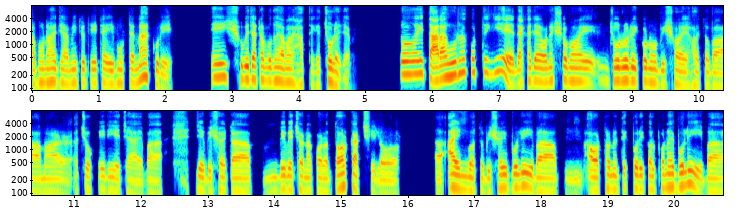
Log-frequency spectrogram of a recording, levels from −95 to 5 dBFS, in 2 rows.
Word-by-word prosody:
আ - - +1
মনে 140 0 -1
হয় 145 - 0
যে, - - -1
আমি 135 - -3
যদি 135 0 -4
এটা 140 - -6
এই 125 - 0
মুহূর্তে 135 +1 -4
না 190 - +6
করি, 110 -7 -2 0.7
এই 185 - +4 0.2
সুবিধাটা 165 -1 +2
বোধহয় 150 0 +1
আমার 140 -1 0
হাত 130 - -5
থেকে 120 -1 -8
চলে 140 -4 +3
যাবে। - - -13 0.7
তো 210 - +6 0.2
এই 220 - +2
তাড়াহুড়া 180 +9 +7
করতে 235 0 -3
গিয়ে 245 0 +2 0.2
দেখা 130 +3 +1
যায় 150 -1 +4
অনেক 150 +2 -3
সময় 150 -2 +2 0.4
জরুরি 150 0 +4
কোনো 145 -2 +2 0.2
বিষয় 125 -1 -1
হয়তোবা 115 -1 -3 0.2
আমার 105 0 -3 0.3
আ - - -11
চোখ 120 -3 -4 0.2
এড়িয়ে 115 -2 -4
যায়। 95 -2 -5
বা 100 - -3 0.6
যে 125 - 0
বিষয়টা 110 -1 -2 0.4
উম 110 +2 -12
বিবেচনা 125 -2 -1
করার 110 -2 -1
দরকার 145 +2 +3
ছিল, 105 -3 -8 0.9
আ - - -1 0.2
আইনগত 125 -4 +2 0.2
বিষয়ই 135 +4 0
বলি, 145 +2 +2
বা 115 -1 +3 0.4
উম 100 0 -11 0.3
অর্থনৈতিক 130 0 -4
পরিকল্পনাই 130 +2 0
বলি। 155 +1 +3 0.2
বা 110 -1 +1
135 Hz, 160 wpm, -23 LUFS, 115-150 Hz, 0.9 s, তাড়াহুড়া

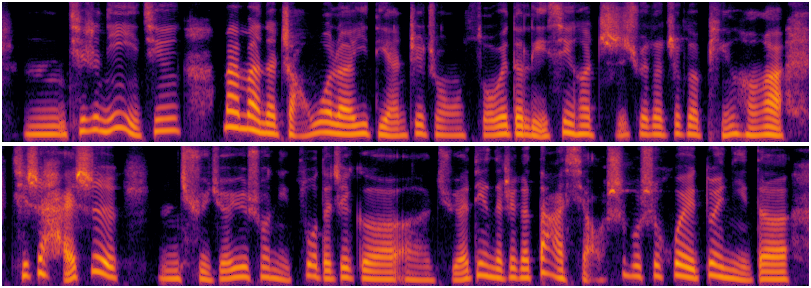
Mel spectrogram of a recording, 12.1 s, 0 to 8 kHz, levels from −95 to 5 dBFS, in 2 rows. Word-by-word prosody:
嗯， 175 0 -2
其 245 - -2
实 265 +2 -1
你 265 +6 0
已 195 - +1
经 250 - -3 0.3
慢 330 0 +5
慢 270 -6 +6
地 195 - +5
掌 155 -2 -3
握 215 0 +3
了 180 -3 +5
一 195 - +1
点 155 -4 -2
这 190 +5 -3
种， 155 -3 -7
所 155 - -6
谓 180 +3 +4
的 180 0 +3
理 150 -6 -1
性 200 +7 0
和 185 0 +1
直 160 - -3
觉 175 +1 -4
的 175 0 -1
这 165 +4 -3
个 175 -2 -2
平 160 +3 -5
衡 160 -3 -2
啊。 165 -3 +5 0.2
其 235 - -3
实 295 - +5
还 - - +2
是， 280 - +5 0.3
嗯， 170 0 -4
取 160 0 -4
决 165 +6 -2
于 205 +1 +2
说 205 +1 -4
你 160 -6 -5
做 230 - -3
得 170 - 0
这 195 +4 0
个， 160 -3 0
呃， 145 -3 -7
决 140 +3 -3
定 225 +5 -1
的 185 - +1
这 195 - -1
个 190 - +2
大 185 0 0
小， 155 - -6
是 245 - 0
不 220 - -3
是 230 - -3
会 210 0 +3
对 225 +4 +1
你 165 -7 -2
的， 155 +2 +2
175 Hz, 290 characters per minute, -23 LUFS, 160-210 Hz, 0.3 s, 慢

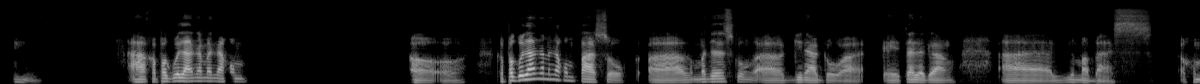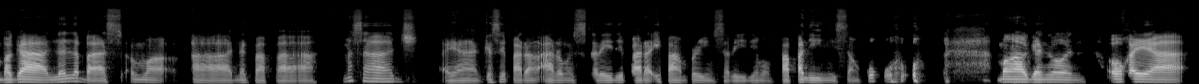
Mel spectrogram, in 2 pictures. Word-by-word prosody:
Mm. 105 -7 -16 0.9
Ah 115 0 +3
kapag 140 +1 -2
wala 155 -2 +6
naman 155 -1 -2
akong 135 0 -3 1.7
Oo, 90 -2 -5 0.3
kapag 180 +1 0
wala 235 +3 +8
naman 255 -2 -3
akong 190 -4 -5
pasok, 115 - 0 0.2
ah, 100 -1 -1
madalas 125 +4 -3
kong, 115 -2 -9
ah, 95 0 -3
ginagawa, 95 -4 -4 0.2
eh, 95 -1 -6
talagang, 100 -3 -1 0.5
ah, 90 -3 -3
lumabas. 90 - -8 0.2
Ah, - - -11
kumbaga 110 -1 +6
lalabas 120 -5 0
ma, 110 -2 -3 0.3
ah, 95 -2 -1
nagpapa-massage 100 - -3 0.2
ayan 90 0 -4
kasi 115 +4 -6
parang 95 -3 -1
araw 100 0 -1
mo - - -11
sa - - -6
sarili 100 +2 -3
para 100 -1 +2
i-pamper 95 -1 -2
yung 95 - -11
sarili 90 0 -9
mo, 85 -2 -15
papalinis 100 -3 0
ng - - -7
kuko, 145 0 -5 0.9
mga 120 -1 +8 0.2
ganun 110 -3 0 0.3
o 125 - +6
kaya 125 -3 +8
100 Hz, 115 wpm, -26 LUFS, 95-120 Hz, 1.7 s, wala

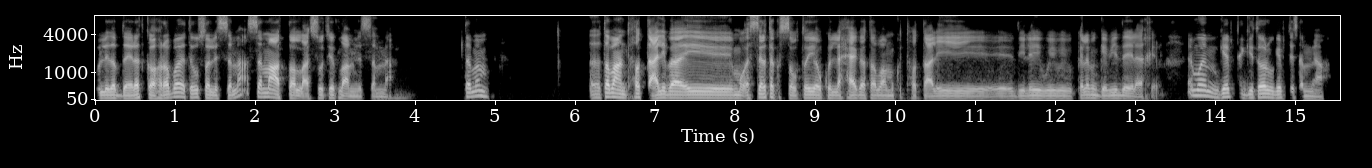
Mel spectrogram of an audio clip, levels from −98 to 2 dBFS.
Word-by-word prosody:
كل 105 0 0
ده 110 - +5
بدايرات 95 +3 +1
كهربا 125 +8 +2
توصَل 125 -2 -1
للسماعة، 100 - -2
السماعة - - +4
تطلّع، - - +1
الصوت - - -4
يطلَع - - +1
من 85 0 -7
السماعة، 80 +1 -8 0.9
تمام؟ 165 +2 -2 1.3
آآ، 115 - -3
طبعًا 140 -4 +6
تحُط 130 +2 -1
عليه 120 +2 +7
بقى 115 -1 +6
إيه، 110 -1 +2
مؤثِّراتك 105 -1 0
الصوتية 110 +4 0
وكل 105 0 -1
حاجة، 100 +2 +1
طبعًا 100 0 -3
ممكن 95 - -11
تحط - - -10
عليه 85 -1 -3
delay 95 +2 -3
و - - -7
و 90 -1 -4
والكلام 105 +5 -5
الجميل 95 -1 -4
ده، 90 -3 -1
إلى 80 -2 -3
آخِره. - - -11 0.4
المهم، 185 -7 -1
جِبت 140 +1 -1
الجيتار 120 +3 +2
وجِبت 115 -1 -3
سمّاعة. 85 -3 -8
105 Hz, 155 wpm, -24 LUFS, 90-115 Hz, 1.3 s, عليه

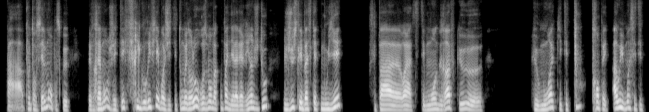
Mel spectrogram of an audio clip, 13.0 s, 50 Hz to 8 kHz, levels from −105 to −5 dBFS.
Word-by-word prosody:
Bah - - -3
potentiellement, 145 - -1
parce 120 -6 -11
que 115 -2 -4 0.4
vraiment, 140 - +1
j'étais 125 - -3
frigorifié. 180 +4 0
Moi 150 - +2
j'étais 125 -1 -6
tombé 150 +3 0
dans 145 +2 +3
l'eau. 210 +3 +6
Heureusement 165 -1 0
ma 145 -2 0
compagne, 150 -1 -2
elle 120 - +2
avait 120 0 +3
rien 135 +8 0
du 145 -3 -4
tout, 200 +8 0 0.3
juste 155 +7 -1
les 155 - +6
baskets 145 +1 +1
mouillées. 145 - +2 0.5
C'est - - -17
pas, 125 -1 +6
heu, - - +2
voilà, 115 -1 +3
c'était 120 +3 -10
moins 130 +4 0
grave 160 +7 +2
que, 135 - -5
heu, 115 -7 -1 0.9
que - - -5
moi 125 +9 +1
qui 170 -6 -10
étais 125 +2 -9
tout 195 +2 -3 0.2
trempé. 140 -8 -1
Ah - - +6
oui, 180 -2 +5
moi 165 +3 -1
c'était 130 -4 -8
140 Hz, 200 wpm, -23 LUFS, 125-165 Hz, 0.9 s, l'eau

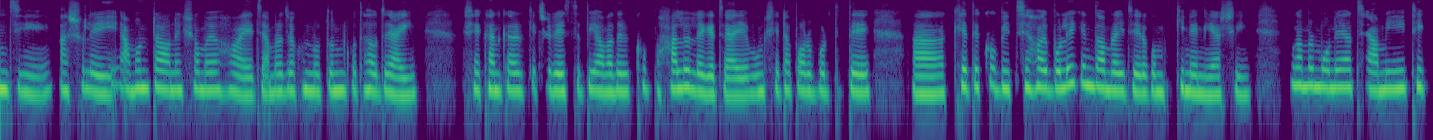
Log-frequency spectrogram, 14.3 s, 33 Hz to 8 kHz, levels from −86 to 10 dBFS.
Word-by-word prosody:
জি। 240 - -7 0.4
আসলেই 225 -2 -1 0.2
এমনটা 250 +2 +2
অনেক 235 0 0
সময় 235 -1 0
হয় 210 -4 -1
যে, - - -20
আমরা 215 +1 0
যখন 230 +1 -1
নতুন 225 +1 -1
কোথাও 235 0 -1
যাই 195 -3 +2 0.6
সেখানকার 230 -1 0
কিছু 250 - -11
রেসিপি 225 +2 0
আমাদের 220 0 +2
খুব 260 - -6 0.2
ভালো 245 +1 +3
লেগে 205 -2 +3
যায় 185 -1 +2
এবং 205 +2 -2
সেটা 235 0 -4
পরবর্তীতে 220 0 -1 0.6
আ - - +3 0.4
খেতে 265 -2 +2
খুব 275 -4 -3
ইচ্ছে 245 - -5
হয় 265 -1 +4
বলেই 260 +4 +4
কিন্তু 280 -2 +3
আমরা 235 -1 +3
এই - - +1
যে - - 0
এরকম 215 +1 +1 0.2
কিনে 230 -4 +2
নিয়ে 195 0 0
আসি 205 +2 -7 0.4
এবং 295 - -6
আমার 275 0 +3
মনে 255 0 +3
আছে 250 - -14
আমি 235 +1 +2 0.2
ঠিক 265 -3 0
230 Hz, 180 wpm, -23 LUFS, 220-250 Hz, 0.6 s, হয়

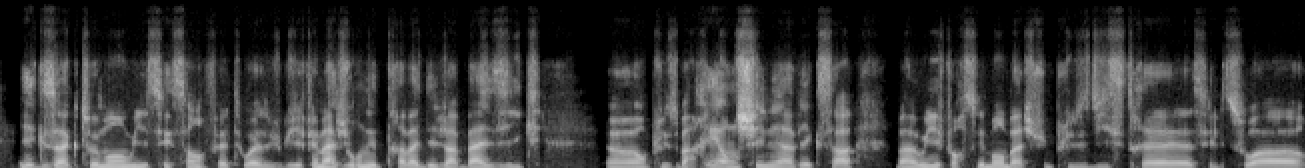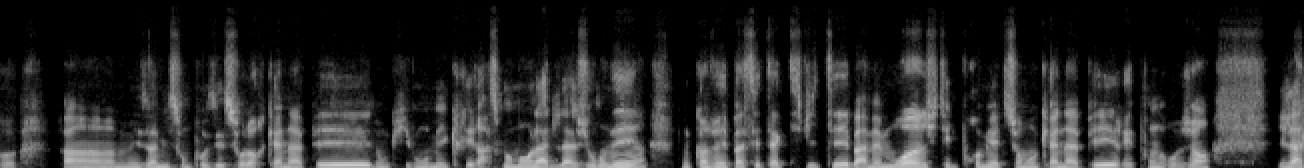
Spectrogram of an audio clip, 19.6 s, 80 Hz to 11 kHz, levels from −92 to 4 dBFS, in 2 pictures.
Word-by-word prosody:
Exactement, 120 +2 +3
oui, 115 0 -1
c'est - - -1
ça, 120 - -1
en 115 - 0
fait, 110 +2 -5
ouais, 110 -1 +2
vu 100 0 -11
que 115 - -9
j'ai 110 - -2
fait 120 - -1
ma 110 -2 +6
journée 115 +2 +1
de 110 - -7
travail, 110 -1 0
déjà, 105 -1 +1
basique, 105 +7 0 0.5
heu, - - +1 0.2
en 105 - 0
plus, 125 +1 -8
bah, - - 0
ré-enchaîner 140 -1 +7
avec 125 0 -1
ça, - - +2 0.3
bah, 105 +1 +1
oui, 125 +2 +1
forcément, 120 +1 -1
bah, 100 -3 +3
je - - +3
suis 105 - -5
plus 100 -2 -10
distrait, 110 +2 0
c'est - - -8
le - - -16
soir, 110 -1 +2
heu, 105 - -12 0.3
enfin, 95 0 -1
mes 100 +1 -7
amis 105 +1 -1
sont 105 -1 -5
posés 105 -1 -7
sur 110 - +1
leur 105 -1 -2
canapé, 115 +3 +2
donc 100 -2 -11
ils 105 - -12
vont 100 0 -8
m'écrire 100 0 -6
à - - -5
ce - - -6
moment-là 110 +1 +2
de 110 - -11
la 105 -1 +1
journée, 125 - +1
hein. 155 -1 -5 0.3
Donc - - -10
quand 105 - 0
j'avais 105 0 -1
pas - - 0
cette - - -6
activité, 125 +3 -2
bah, 95 - +3
même 100 +2 -2
moi, 165 +7 +6
j'étais 110 - -4
le 100 - -16
1er 110 +1 -4
à - - +3
être - - -7
sur 110 - -1
mon 100 -1 -4
canapé, 105 +4 +1
répondre 100 -1 -7
aux 100 -1 -9
gens 145 +7 -1 0.5
et - - -6
là, - - +3
110 Hz, 235 wpm, -24 LUFS, 105-120 Hz, 0.5 s, ré-enchaîner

